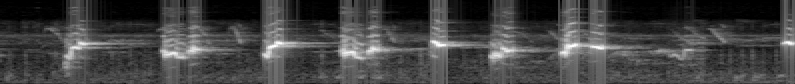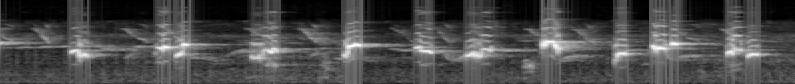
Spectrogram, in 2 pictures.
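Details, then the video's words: Sooty-headed bulbul singing actively in rapid, continuous 'full ropel' style, used as master song for training other bulbuls: about seventeen short, bubbly, chirped notes, each a quick up-and-down flick, repeated roughly twice a second with one brief pause midway. "Suara trucukan gacor full ropel"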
